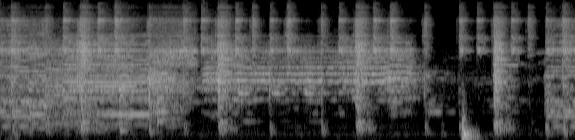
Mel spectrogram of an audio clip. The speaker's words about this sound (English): Drop an old school beat. What y'all know about that?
